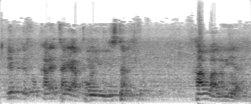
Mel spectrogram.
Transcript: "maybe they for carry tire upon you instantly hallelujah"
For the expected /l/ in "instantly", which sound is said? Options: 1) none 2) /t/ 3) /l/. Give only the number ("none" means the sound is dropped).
1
